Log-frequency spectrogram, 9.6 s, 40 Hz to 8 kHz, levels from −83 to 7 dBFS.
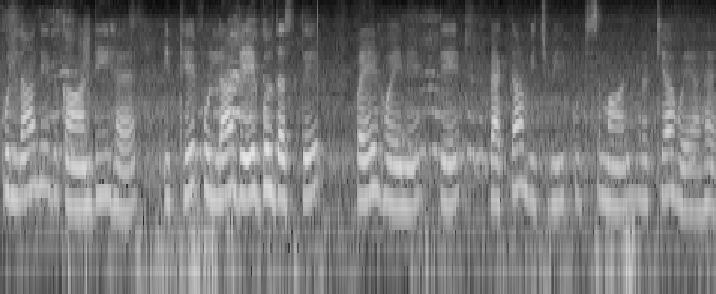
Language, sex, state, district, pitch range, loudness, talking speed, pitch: Punjabi, female, Punjab, Pathankot, 210-255 Hz, -16 LUFS, 130 wpm, 230 Hz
